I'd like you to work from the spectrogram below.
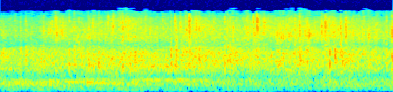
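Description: An audience applauding for a child who holds up a windmill: dense, steady clapping continues through the whole clip.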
